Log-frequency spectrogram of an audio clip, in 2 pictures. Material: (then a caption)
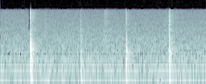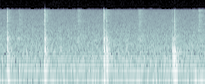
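Wood. Slow single fingernail taps on a solid light wooden table top. Eight short, dry clicks come at uneven intervals, each dying away almost instantly over a quiet background hiss. A couple of the later taps sound doubled.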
